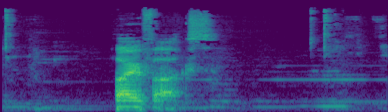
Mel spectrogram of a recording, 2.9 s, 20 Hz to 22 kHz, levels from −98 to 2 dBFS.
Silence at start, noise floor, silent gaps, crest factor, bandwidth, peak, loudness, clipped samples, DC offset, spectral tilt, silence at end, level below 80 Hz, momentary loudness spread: 0.05 s; -62 dBFS; none; 24 dB; 16 kHz; -6 dBFS; -26 LUFS; under 0.1%; under 0.1%; -2.5 dB/octave; 0.3 s; -76 dBFS; 20 LU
